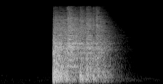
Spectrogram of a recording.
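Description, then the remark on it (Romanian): An iPhone 15 Pro smartphone in a protective case is dropped and strikes a hard floor on its corner: one sharp, loud crack with a brief bright ring that fades within a second, surrounded by silence and no voices. “Mamă, cum s-a auzit? A căzut în colț.”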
